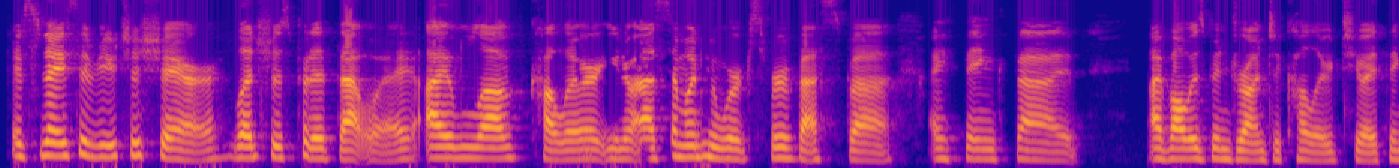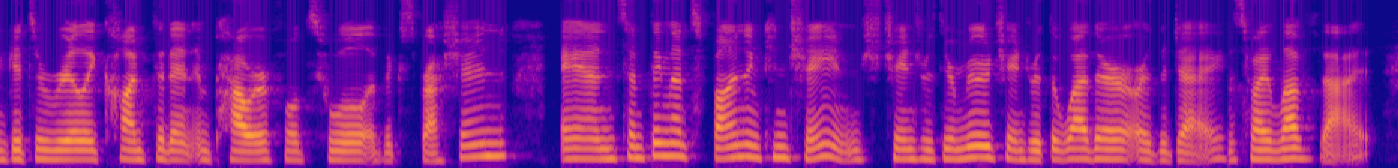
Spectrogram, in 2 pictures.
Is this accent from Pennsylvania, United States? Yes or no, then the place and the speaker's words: no; Texas, United States; now in New York City, United States; I grew up in Texas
